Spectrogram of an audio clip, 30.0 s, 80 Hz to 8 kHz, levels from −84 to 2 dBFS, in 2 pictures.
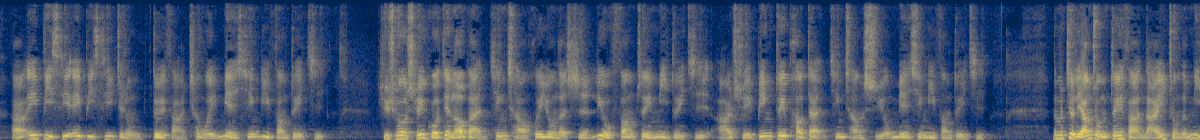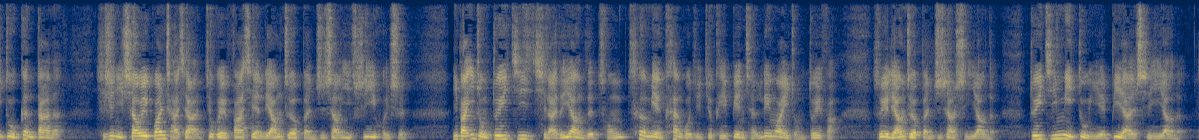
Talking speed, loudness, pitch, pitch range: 285 characters per minute, -18 LUFS, 135 Hz, 115-170 Hz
